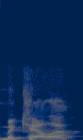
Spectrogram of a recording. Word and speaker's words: Michela: Matthew how do you say your last name Michela yeah my Calot perfect thanks Bill perfect life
